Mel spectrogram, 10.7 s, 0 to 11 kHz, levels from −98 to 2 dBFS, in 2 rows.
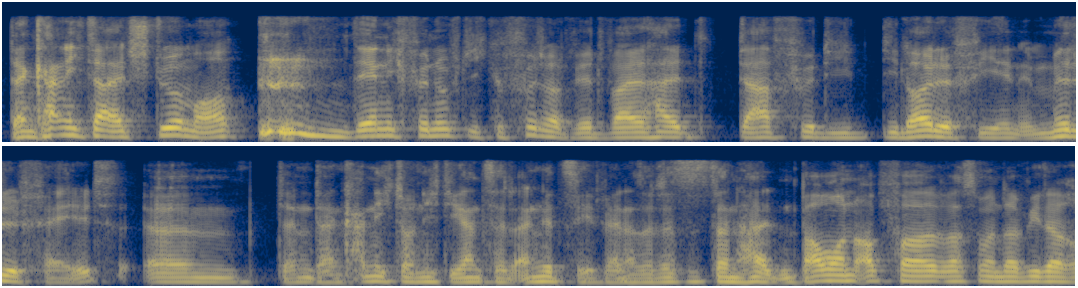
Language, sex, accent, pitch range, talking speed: German, male, German, 105-120 Hz, 240 wpm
